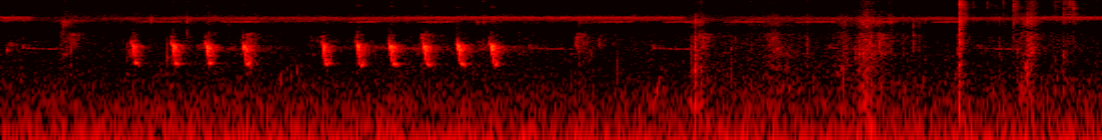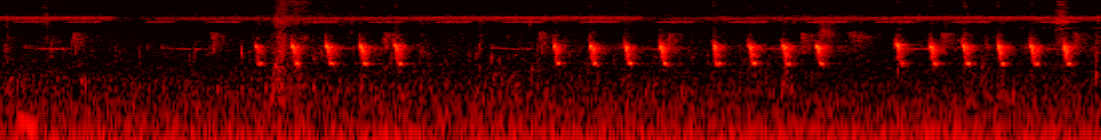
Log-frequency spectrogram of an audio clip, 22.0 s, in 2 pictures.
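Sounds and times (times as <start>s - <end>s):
faint high-pitched whine: 0.0s - 22.0s.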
